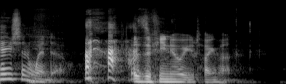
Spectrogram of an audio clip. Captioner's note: laugh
